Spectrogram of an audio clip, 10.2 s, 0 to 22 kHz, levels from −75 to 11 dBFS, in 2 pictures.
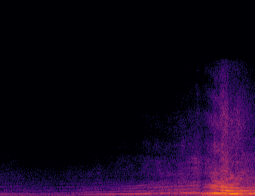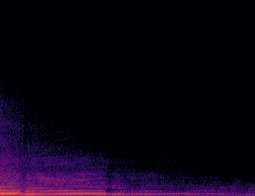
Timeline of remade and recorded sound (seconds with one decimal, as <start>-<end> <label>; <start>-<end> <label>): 0.0-6.6 recorded; 6.6-9.3 remade; 9.3-10.2 recorded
